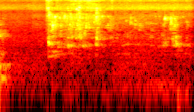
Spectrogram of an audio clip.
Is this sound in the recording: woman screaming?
no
